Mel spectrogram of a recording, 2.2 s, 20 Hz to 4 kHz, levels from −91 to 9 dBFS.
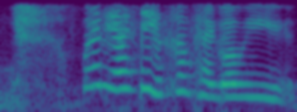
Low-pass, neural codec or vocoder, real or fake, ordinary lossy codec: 3.6 kHz; codec, 16 kHz, 2 kbps, FreqCodec, larger model; fake; none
